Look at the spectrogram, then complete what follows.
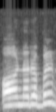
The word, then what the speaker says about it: honorable: We also write an honorable man since HO is pronounced as O, a vowel sound.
